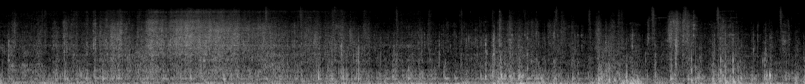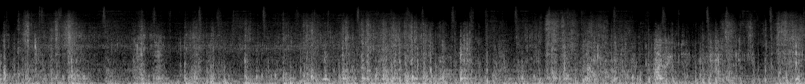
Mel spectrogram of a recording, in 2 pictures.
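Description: Mountain bike jolting over rock: a dense, irregular run of knocks and clatters from the tyres, frame and drivetrain striking and rattling over rock slabs, above a steady low rumble.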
